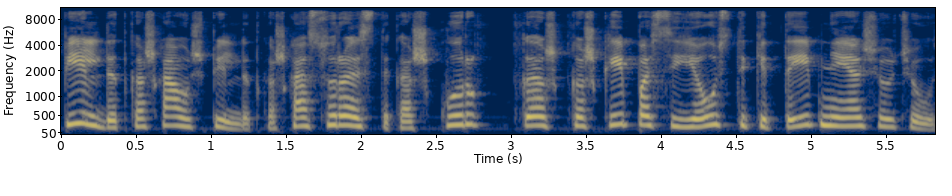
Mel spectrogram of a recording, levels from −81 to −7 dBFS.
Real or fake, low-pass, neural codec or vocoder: real; 9.9 kHz; none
